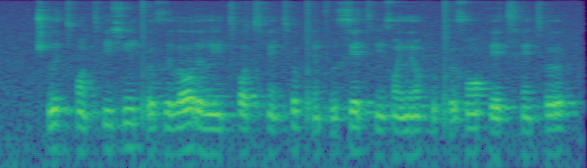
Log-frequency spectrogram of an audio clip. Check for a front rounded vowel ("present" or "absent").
absent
